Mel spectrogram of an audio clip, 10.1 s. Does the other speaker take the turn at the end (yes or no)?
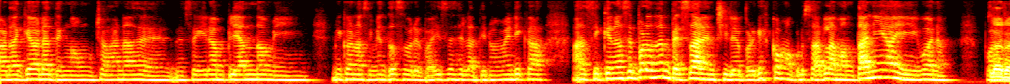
yes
